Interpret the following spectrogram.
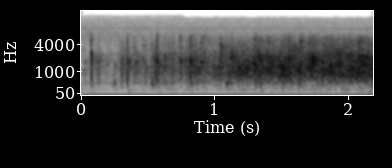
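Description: Audience applause building from a few scattered claps into dense clapping that grows louder.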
